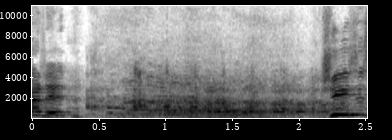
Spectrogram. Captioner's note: laughter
